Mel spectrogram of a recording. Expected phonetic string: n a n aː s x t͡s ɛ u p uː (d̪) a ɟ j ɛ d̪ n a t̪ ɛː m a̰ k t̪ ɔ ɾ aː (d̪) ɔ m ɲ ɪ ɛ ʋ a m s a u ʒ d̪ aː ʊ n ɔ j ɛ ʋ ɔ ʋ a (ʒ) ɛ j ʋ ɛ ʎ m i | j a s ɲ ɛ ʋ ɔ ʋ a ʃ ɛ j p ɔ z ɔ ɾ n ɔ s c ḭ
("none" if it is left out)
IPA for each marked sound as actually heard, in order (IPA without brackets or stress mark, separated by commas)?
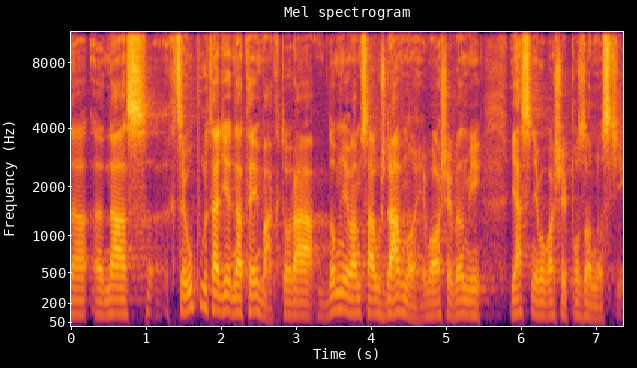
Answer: t̪, d̪, ʃ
